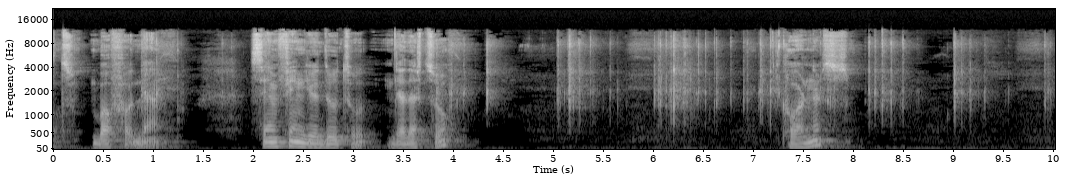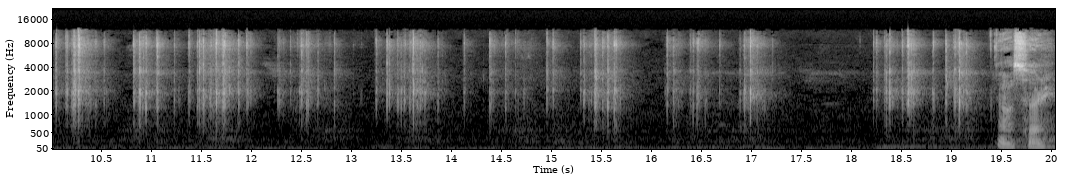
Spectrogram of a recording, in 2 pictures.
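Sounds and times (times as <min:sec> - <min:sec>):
puzzle cube plastic clicks: 0:03.8 - 0:07.4, 0:08.0 - 0:17.4, 0:18.2 - 0:19.5.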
